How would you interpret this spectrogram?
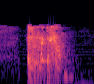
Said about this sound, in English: Have to cough a little bit here.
